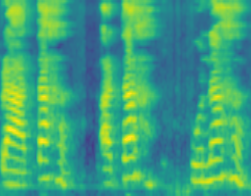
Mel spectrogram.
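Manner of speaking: प्रातः, अतः, पुनः each ending in an audible h; separated words with breathed "ha" endings; visarga as h. Shown as a demonstration. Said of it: "ह पढ़ा।".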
